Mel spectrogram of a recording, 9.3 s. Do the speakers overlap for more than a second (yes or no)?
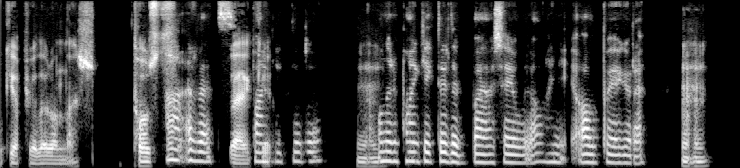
no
